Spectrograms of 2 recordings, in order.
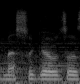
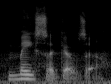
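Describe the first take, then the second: First: The name is said quickly in an anglicized way. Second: The name is said with Spanish-style pronunciation. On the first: "Just as a quick way of saying it" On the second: "the actual pronunciation of the city... Spanish"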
